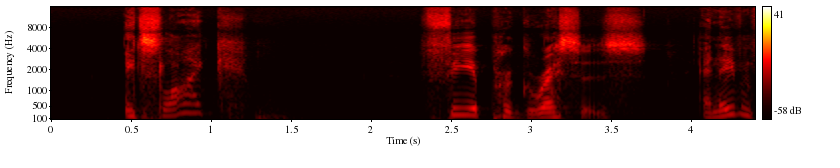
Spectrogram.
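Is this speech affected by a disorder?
No.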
